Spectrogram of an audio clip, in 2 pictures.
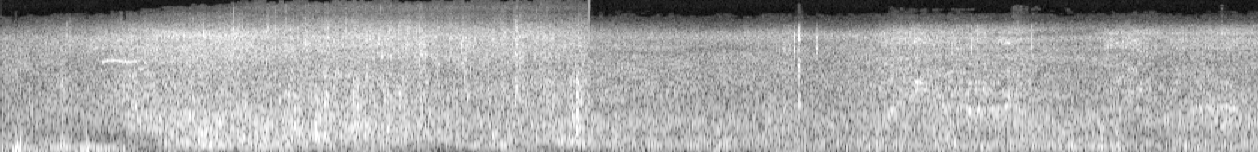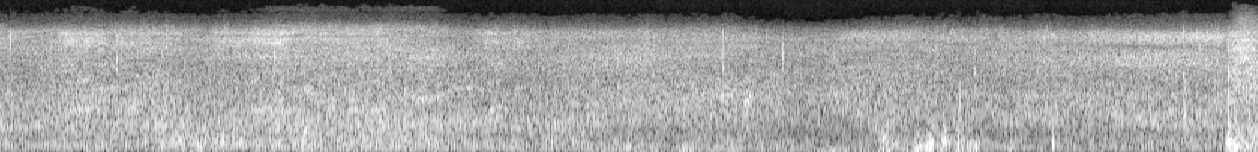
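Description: Wind buffeting the microphone over choppy sea water washing and slapping around a kayak, with a steady low hum underneath from about four seconds in.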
